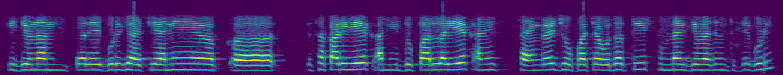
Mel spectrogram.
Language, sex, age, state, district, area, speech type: Marathi, female, 30-45, Maharashtra, Nagpur, urban, conversation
